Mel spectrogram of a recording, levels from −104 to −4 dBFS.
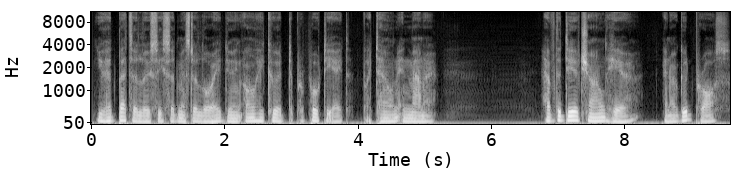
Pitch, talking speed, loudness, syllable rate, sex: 95 Hz, 165 wpm, -19 LUFS, 4.7 syllables/s, male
